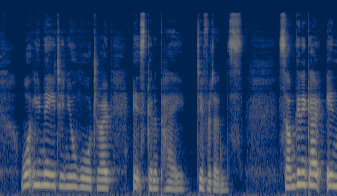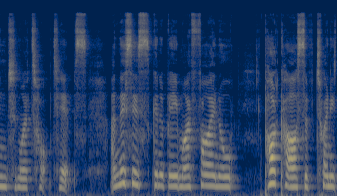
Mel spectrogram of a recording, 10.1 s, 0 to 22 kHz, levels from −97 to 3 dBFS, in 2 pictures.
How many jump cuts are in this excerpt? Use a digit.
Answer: 1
